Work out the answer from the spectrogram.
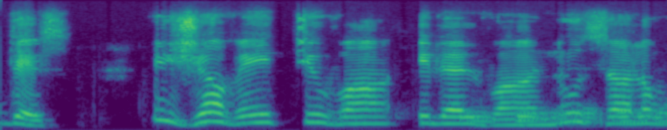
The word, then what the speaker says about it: vas: Je vais, tu vas. देखो यहाँ पे what we are doing over here, we are not pronounced S because S would be silent.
